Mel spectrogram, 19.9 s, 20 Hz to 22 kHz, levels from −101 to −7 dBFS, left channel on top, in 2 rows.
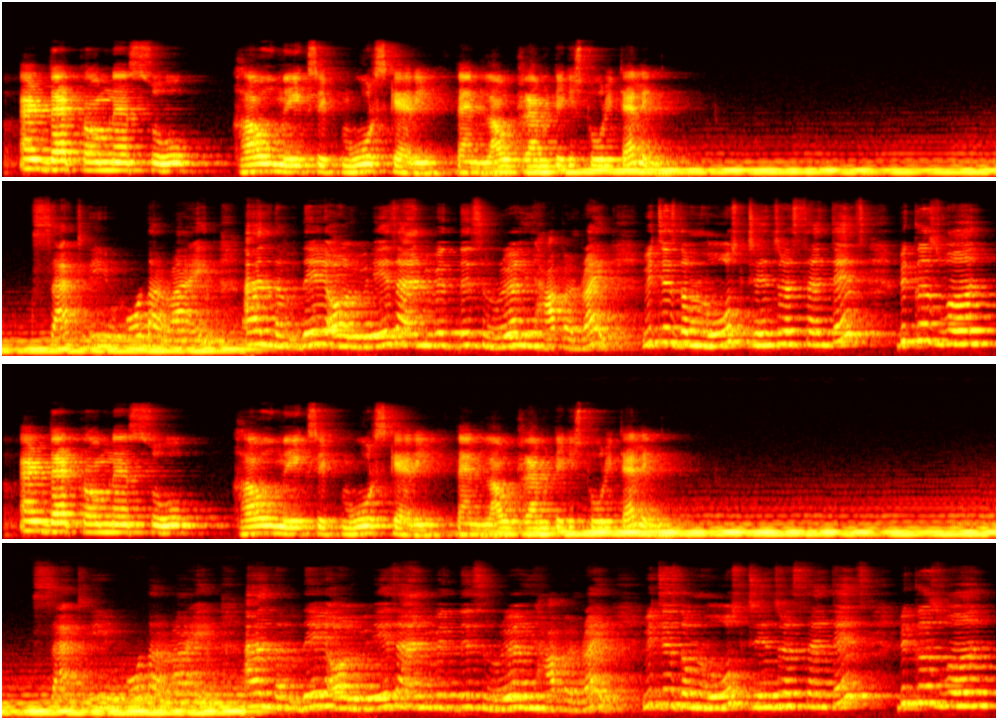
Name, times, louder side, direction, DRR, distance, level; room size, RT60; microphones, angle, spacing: voice 1, 0.2-1.9 2.3-6.7, left 2 dB, 10° left, 6 dB, 0.3 m, -26 dB
sound 1, 4.1-12.4, right 3 dB, 85° right, 0.5 m, -27 dB
voice 2, 10.4-19.7, left 2 dB, 40° left, 0 dB, 1.2 m, -30 dB
8.4 x 7.7 x 3.1 m, 1.0 s
head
